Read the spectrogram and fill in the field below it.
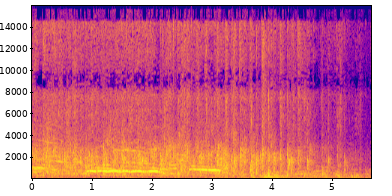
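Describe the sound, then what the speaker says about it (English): Applause from a gathered family audience at a memorial tribute, a crowd clapping at moderate loudness with tonal murmurs and a voice speaking over it, the clapping thinning toward the end. "I think a round of applause"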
